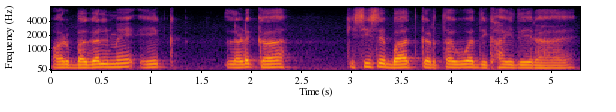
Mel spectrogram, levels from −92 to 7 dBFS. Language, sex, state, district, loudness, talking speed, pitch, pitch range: Hindi, male, Uttar Pradesh, Lucknow, -16 LUFS, 145 wpm, 145 Hz, 135-155 Hz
